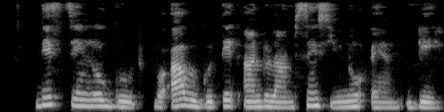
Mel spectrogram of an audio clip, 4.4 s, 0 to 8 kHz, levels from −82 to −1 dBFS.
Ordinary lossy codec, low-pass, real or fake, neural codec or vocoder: none; 7.2 kHz; real; none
